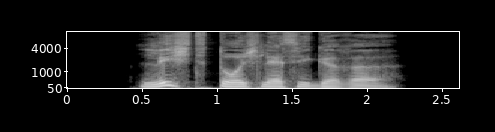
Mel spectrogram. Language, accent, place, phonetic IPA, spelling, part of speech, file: German, Germany, Berlin, [ˈlɪçtˌdʊʁçlɛsɪɡəʁə], lichtdurchlässigere, adjective, De-lichtdurchlässigere.ogg
- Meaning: inflection of lichtdurchlässig: 1. strong/mixed nominative/accusative feminine singular comparative degree 2. strong nominative/accusative plural comparative degree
